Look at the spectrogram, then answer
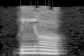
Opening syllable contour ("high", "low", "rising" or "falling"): falling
